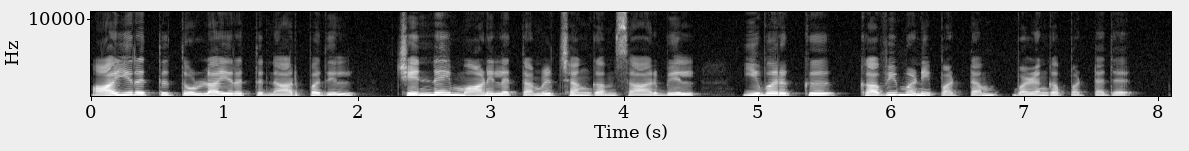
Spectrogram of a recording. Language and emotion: Tamil, neutral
